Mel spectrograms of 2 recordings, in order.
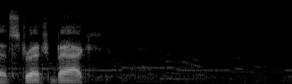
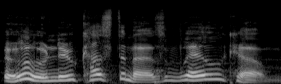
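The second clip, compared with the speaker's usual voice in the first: shopkeeper greeting; 10 semitones higher, 6 dB louder, slower than usual. Acted. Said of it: "you hear a guy go".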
